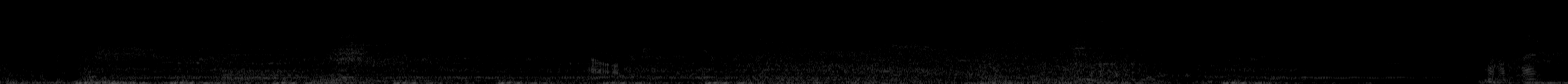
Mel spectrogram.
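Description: Magic spells whoosh and burst in a busy fantasy battle.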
